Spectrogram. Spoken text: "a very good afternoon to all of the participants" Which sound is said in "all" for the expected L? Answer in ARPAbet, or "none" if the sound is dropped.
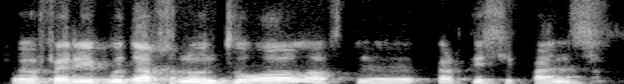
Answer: L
